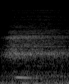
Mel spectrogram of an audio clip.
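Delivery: long soft contented sigh; blissful sigh. Retold or imitated. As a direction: melt into a happy sigh. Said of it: "I was just like".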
